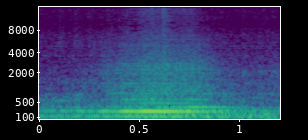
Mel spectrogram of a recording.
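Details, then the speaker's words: Furnace blower fan with a loose pulley and worsening bad bearings, temporarily fixed and running after the firebox heats; new bearings, pulley and shaft are ordered. An even low hum with a mild steady tone and no knocking or slapping: near-normal sound. "there we go that's back to almost normal sound but i do have to do the fixes it it's not a project that can wait because it's just going to get worse"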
